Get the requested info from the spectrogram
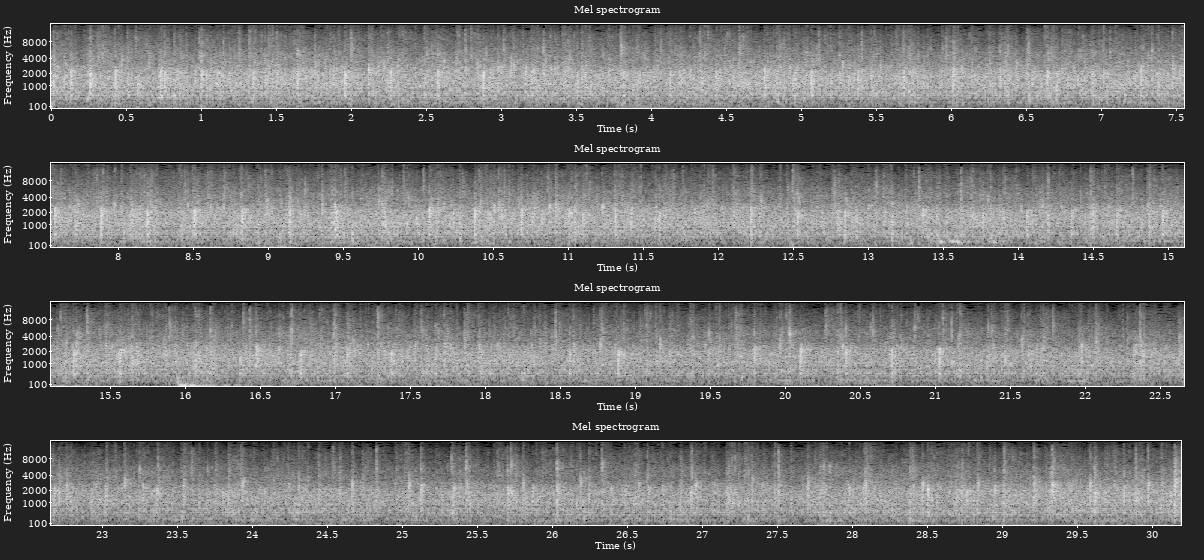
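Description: Large concert audience applauding, a dense, steady clapping.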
